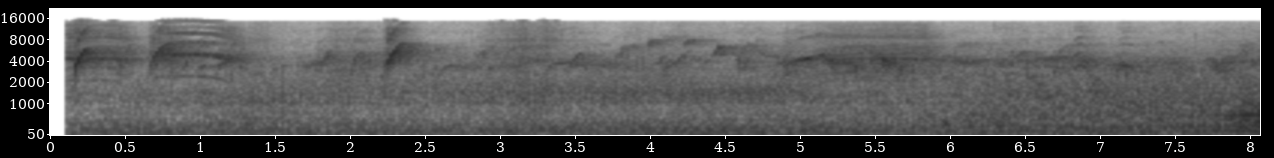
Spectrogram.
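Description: Wild birds calling: a few loud, sharp high chirps that rise and fall in pitch in the first two and a half seconds, then a steady run of fainter, quicker high twittering.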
